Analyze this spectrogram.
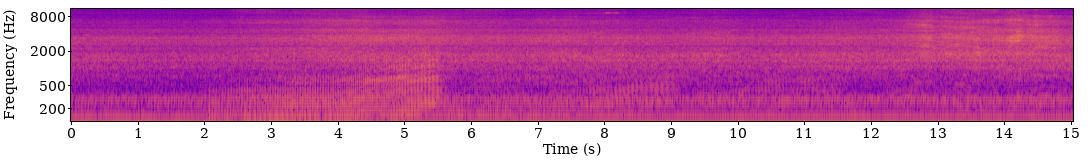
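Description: Motorcycle engine idling steadily at a standstill, with traffic noise around it. About two seconds in, another vehicle accelerates, its engine note rising in pitch for a few seconds before it drops away.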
